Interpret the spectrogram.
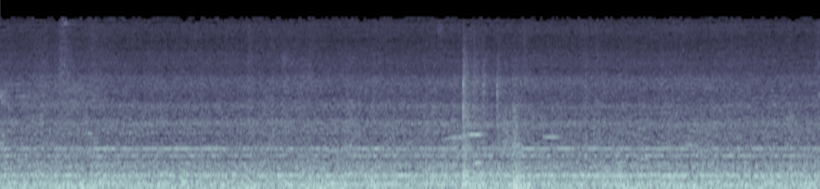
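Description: Sleeper express train running, heard from inside a carriage: a steady low rumble under a constant hum. Two short knocks come a little past halfway.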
